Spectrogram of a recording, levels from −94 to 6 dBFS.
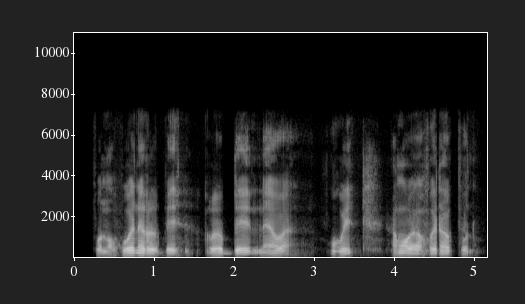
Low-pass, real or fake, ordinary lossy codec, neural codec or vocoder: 7.2 kHz; fake; none; codec, 16 kHz, 16 kbps, FunCodec, trained on Chinese and English, 50 frames a second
